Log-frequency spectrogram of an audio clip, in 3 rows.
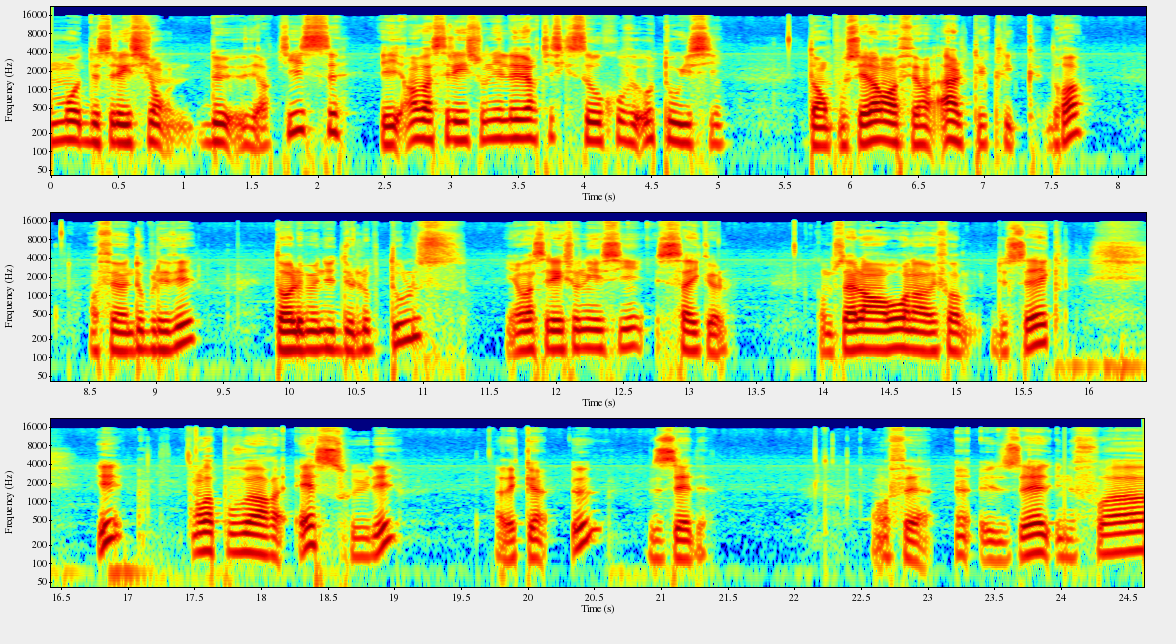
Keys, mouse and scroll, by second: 6.9 alt+right click, 8.7 w, 16.8 KP_1, 17.9-18.6 shift+scroll up 4, 18.6 scroll up 2, 20.6 e.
